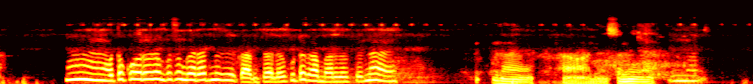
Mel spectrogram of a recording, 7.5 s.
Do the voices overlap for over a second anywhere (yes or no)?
no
